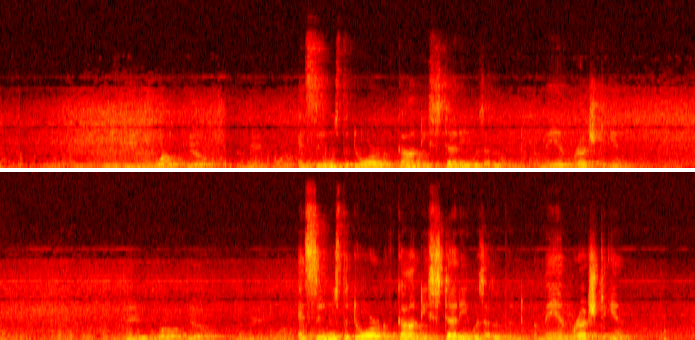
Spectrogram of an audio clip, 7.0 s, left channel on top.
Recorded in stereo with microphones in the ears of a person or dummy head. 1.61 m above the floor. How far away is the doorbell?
I don't hear a doorbell.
